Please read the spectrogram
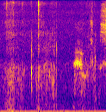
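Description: Boots stepping through low brush and dry sticks on a forest floor: rustling and crackling footfalls, with one sharp crack about three quarters of a second in.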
